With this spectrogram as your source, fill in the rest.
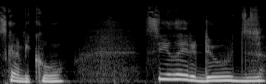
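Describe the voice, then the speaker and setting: Quietly and at a moderate pace, a man speaks at a high pitch with ordinary pitch variation. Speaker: programming streamer. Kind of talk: casual live stream. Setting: home live stream at night. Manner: quieter now; loud.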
